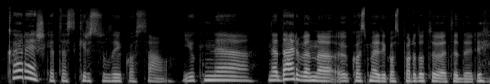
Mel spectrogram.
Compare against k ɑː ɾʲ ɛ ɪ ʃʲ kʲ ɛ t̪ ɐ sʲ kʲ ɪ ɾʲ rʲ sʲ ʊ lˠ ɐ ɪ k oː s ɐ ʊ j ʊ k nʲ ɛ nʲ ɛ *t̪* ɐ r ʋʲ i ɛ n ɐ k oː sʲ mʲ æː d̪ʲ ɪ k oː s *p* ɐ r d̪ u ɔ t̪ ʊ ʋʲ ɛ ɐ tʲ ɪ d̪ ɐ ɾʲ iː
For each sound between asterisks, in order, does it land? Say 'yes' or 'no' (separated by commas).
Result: no, yes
